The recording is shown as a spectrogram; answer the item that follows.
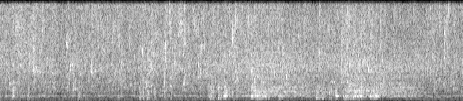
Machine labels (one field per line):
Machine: pump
